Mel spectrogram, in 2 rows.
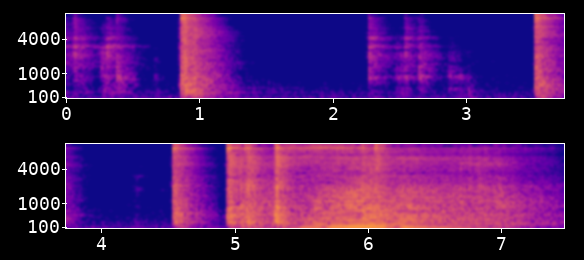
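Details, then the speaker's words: Starter for Datsun 260Z L28 swap, pulled and bench-tested with 12 volts: clicks, then a brief whir as it spins freely; starter works, flywheel possibly misaligned; starter spins freely. "Alright, so it spins. And that'll do it for now. Whew. Alright, now that we know that the starter does spin, let's put it back in."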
